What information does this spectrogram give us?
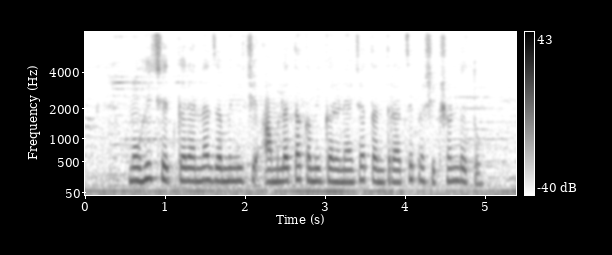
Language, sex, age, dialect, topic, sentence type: Marathi, female, 31-35, Standard Marathi, agriculture, statement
